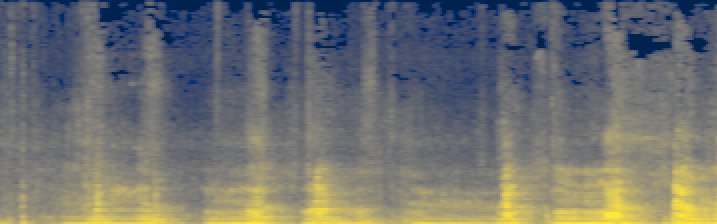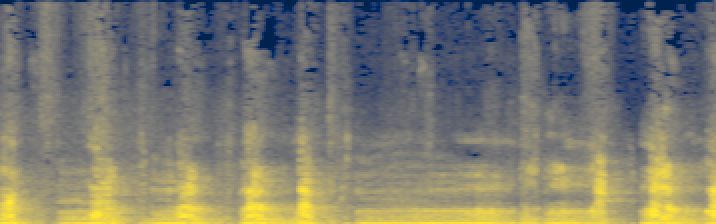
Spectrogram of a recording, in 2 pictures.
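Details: American XL Bully puppy growling in a rough, repeated series of low rumbling bursts with short pauses, some pulses rising into harsher barking tones; a person's voice is heard faintly.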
